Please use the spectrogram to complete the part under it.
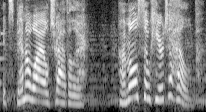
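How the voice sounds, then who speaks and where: An actress playing a poised, self-assured young astrologer in a video game, with a slightly theatrical manner. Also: female voice, sits high, expressive, a little fast, fairly bright tone, soft background music. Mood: confident. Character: confident young female astrologer, poised and grand.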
